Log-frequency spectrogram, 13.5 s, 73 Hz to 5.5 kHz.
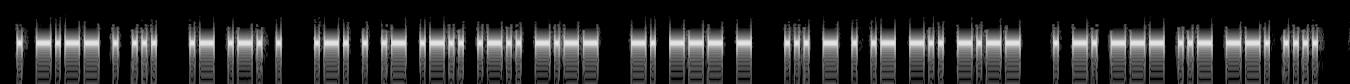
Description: Morse code, heard as a keyed tone, about 25 wpm, 600 Hz. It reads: EYES ARE REALLY NOT STEADY ENOUGH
